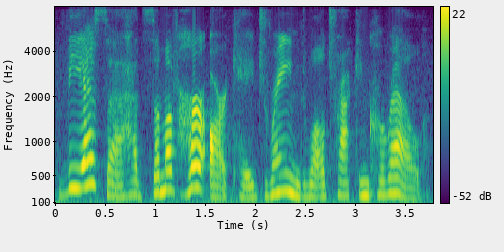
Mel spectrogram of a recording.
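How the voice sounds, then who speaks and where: A woman's voice: medium pitch, expressive, normal speed, slight background noise, lightly acted. A woman playing a composed military officer in a sci-fi game, speaking in a formal, official manner. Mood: earnest. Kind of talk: formal scripted briefing.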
